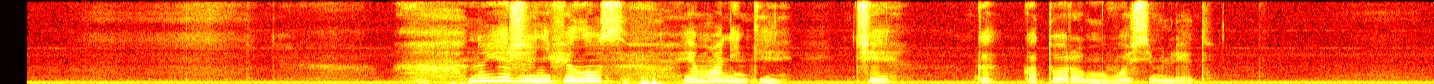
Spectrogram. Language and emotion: Russian, sad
